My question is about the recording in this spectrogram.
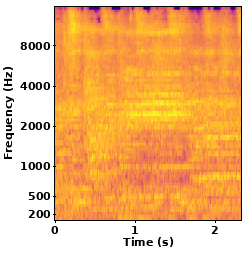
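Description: Congregational worship song performed live: lead singers and a choir singing together with a band of piano, drums and guitars, at a steady loud level.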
